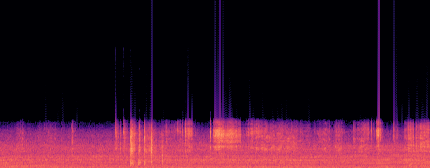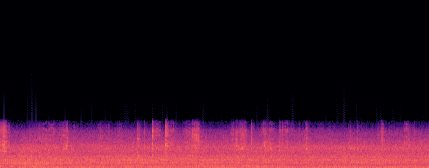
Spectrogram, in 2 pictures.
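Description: A thin stick scraping and clicking on concrete pavement as a cat paws at it: a cluster of sharp clicks about two and a half seconds in, then short scratchy scrapes around four seconds and again around seven to eight seconds, over a steady faint outdoor hiss.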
